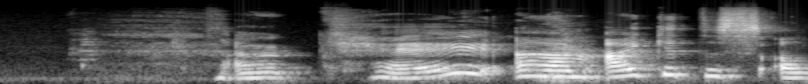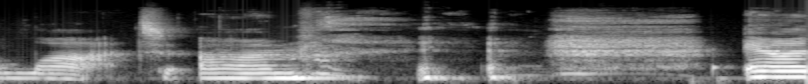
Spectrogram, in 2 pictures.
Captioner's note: laughs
